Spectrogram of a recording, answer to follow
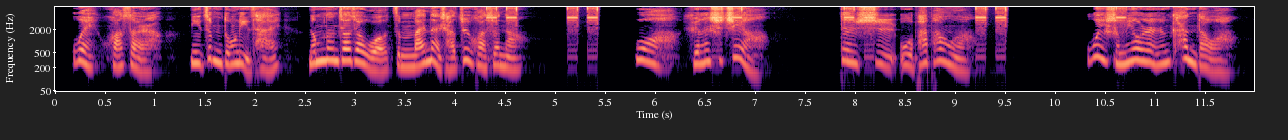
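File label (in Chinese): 女 tvb腔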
